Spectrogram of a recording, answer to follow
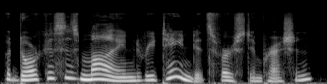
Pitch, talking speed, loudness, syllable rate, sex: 205 Hz, 130 wpm, -16 LUFS, 3.9 syllables/s, female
